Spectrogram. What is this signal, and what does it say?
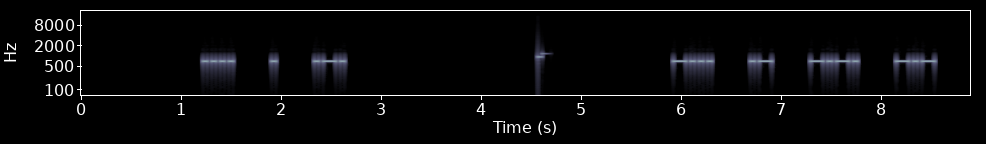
Morse code, heard as a keyed tone, about 29 wpm, spaced as for 16 wpm, 690 Hz. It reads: HER BACK
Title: 3x Character Spacing - Top 200 Words - 28wpm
